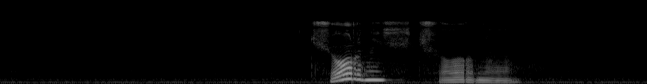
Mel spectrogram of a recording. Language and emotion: Russian, sad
